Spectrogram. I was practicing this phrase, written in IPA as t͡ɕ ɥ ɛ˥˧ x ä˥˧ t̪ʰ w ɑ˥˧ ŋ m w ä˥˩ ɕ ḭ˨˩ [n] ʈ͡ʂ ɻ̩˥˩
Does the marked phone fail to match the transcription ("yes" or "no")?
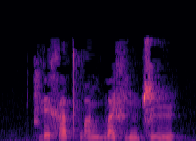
no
